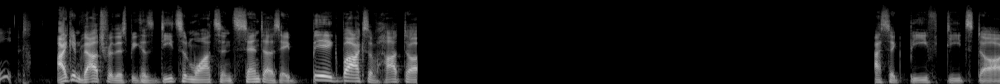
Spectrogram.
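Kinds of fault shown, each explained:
Audio dropout to silence: from 4.17 to 8.75 s the speech drops to pure silence without room tone, likely an input lost while recording continued.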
